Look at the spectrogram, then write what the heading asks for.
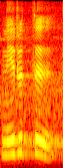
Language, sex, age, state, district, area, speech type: Tamil, female, 30-45, Tamil Nadu, Cuddalore, rural, read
